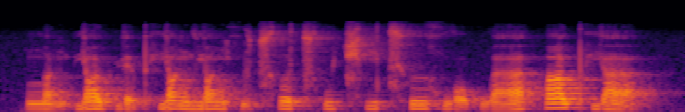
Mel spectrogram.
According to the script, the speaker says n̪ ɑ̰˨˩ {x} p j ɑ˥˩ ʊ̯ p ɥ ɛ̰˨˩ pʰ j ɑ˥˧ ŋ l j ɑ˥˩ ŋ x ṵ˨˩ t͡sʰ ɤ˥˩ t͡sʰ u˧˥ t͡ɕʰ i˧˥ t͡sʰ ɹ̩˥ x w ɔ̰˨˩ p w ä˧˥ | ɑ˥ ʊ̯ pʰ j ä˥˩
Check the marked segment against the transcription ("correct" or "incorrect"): incorrect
